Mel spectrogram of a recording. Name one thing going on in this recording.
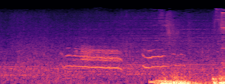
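A fox yips.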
